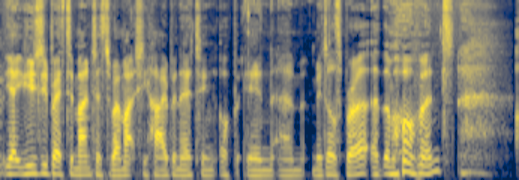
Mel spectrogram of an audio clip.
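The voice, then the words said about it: Northeast English accent. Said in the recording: “your delicious accent ... I'm a northeast boy”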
